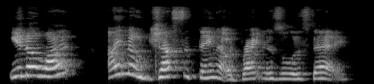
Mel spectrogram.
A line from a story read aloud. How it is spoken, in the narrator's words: Ty Lee exclaimed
